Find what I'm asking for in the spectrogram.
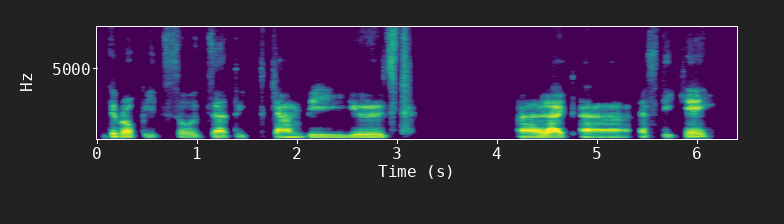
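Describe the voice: With a dry, close sound and no echo, a man talks at a slow pace in a low pitch.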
